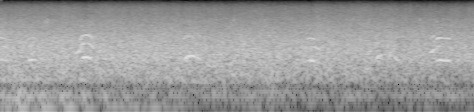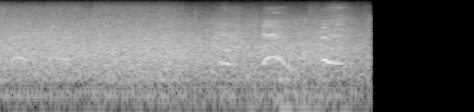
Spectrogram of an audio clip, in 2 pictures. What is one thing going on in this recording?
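Water rushes and roars in a loud torrent.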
